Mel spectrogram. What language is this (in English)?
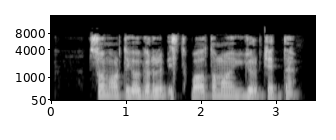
Uzbek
